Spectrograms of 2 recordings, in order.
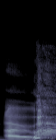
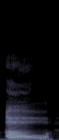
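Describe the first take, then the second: First: The O is twisted to sound British. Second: The O sounds plain and American. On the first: "I said O like O" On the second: "not O like a normal fucking American"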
